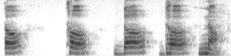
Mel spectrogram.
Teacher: आप बोलेंगे ना त, जो हमारी जीभ है ना वो दांतों के ऊपर वाले हिस्से को टच करती है, त थ द ध न। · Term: दंत्य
